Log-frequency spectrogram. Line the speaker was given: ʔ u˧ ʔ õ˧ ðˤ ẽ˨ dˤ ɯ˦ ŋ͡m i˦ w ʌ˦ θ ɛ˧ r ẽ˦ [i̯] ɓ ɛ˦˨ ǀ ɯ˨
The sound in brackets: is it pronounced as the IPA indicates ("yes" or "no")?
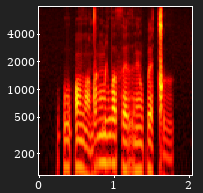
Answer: no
